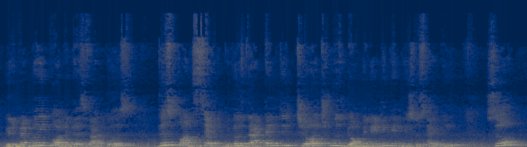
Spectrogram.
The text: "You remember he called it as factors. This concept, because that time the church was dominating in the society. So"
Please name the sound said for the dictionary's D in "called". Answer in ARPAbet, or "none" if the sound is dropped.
none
